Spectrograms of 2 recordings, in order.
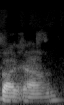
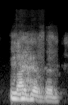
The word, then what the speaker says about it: Baghaven: It's not pronounced Backhaven. Backhaven. It's not even close to that.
